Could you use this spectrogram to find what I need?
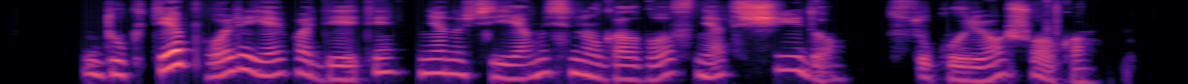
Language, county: Lithuanian, Vilnius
